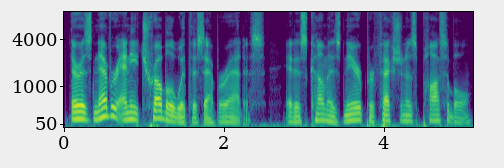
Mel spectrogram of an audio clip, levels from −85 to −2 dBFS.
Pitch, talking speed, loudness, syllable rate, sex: 110 Hz, 190 wpm, -19 LUFS, 5.7 syllables/s, male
